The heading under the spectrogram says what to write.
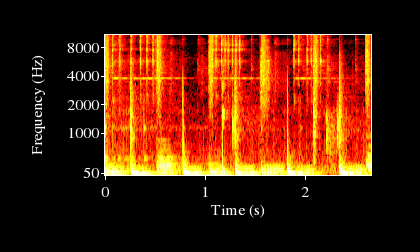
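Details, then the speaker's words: Handing M1 Elite spinning reel: crisp even clicking in quick bursts as line pulls off, each click clean and consistent; drag clicker working normally. "Have a listen to the clicking. Sounds fine, all good."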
